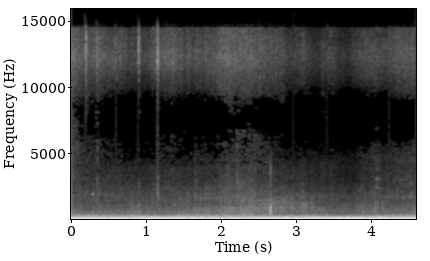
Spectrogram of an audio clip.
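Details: 1976 Chevy C10 rear end noise, mainly when coasting; deep, rough steady rumble from the rear driveline with vibration felt through springs and frame. Owner suspects a loose driveshaft or universal joints, not confirmed.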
